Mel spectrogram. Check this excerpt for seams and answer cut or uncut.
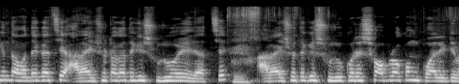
uncut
